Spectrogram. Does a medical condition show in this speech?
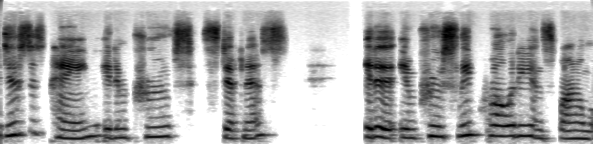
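No.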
